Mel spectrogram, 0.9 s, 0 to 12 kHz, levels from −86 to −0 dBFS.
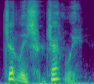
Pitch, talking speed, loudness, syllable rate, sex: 130 Hz, 190 wpm, -18 LUFS, 5.6 syllables/s, male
